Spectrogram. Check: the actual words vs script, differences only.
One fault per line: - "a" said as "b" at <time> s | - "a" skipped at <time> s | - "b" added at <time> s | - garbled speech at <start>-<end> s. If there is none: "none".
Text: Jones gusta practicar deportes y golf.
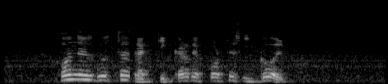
none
